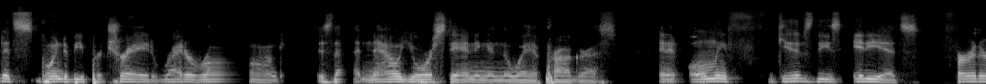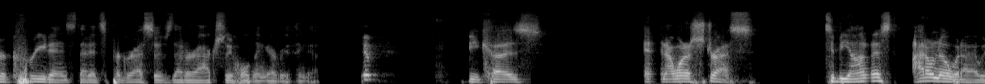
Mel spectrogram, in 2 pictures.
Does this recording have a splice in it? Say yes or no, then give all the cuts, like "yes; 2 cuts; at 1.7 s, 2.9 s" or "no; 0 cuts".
no; 0 cuts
